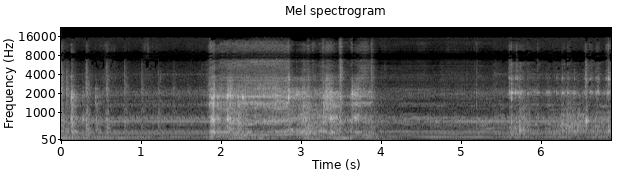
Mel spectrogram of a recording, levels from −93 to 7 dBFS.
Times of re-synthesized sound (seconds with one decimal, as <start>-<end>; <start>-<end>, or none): 1.9-5.4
